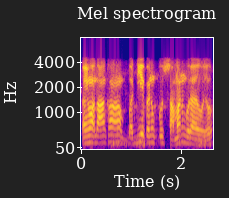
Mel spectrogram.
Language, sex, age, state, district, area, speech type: Sindhi, male, 18-30, Madhya Pradesh, Katni, urban, conversation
